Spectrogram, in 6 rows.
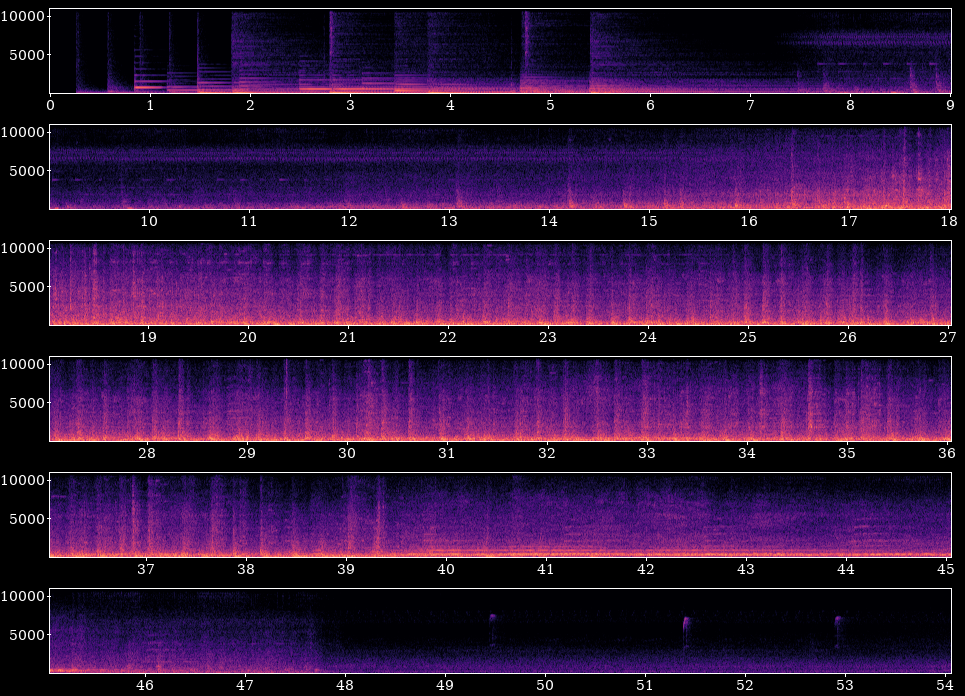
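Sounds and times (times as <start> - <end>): train rumble: 7.4 - 48.1
train wheels clattering on bridge: 7.5 - 47.9.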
